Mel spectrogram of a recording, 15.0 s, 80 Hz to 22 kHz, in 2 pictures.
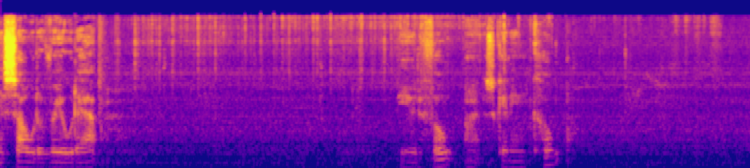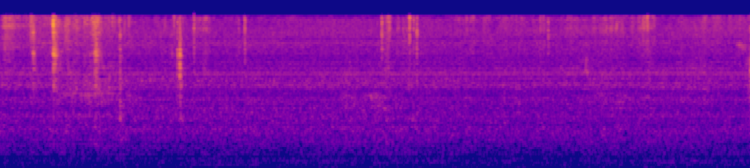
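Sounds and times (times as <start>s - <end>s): faint soldering ticks: 0.9s - 4.8s, 11.3s - 11.8s.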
